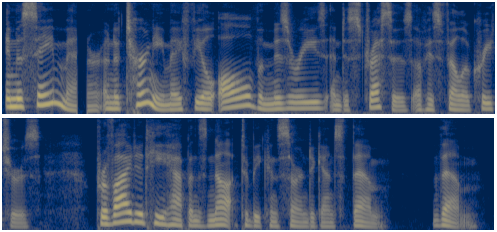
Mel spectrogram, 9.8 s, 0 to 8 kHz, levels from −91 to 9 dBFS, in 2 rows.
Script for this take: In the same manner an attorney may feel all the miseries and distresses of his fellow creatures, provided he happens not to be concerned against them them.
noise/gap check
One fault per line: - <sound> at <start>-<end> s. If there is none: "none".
- dropout at 0.7-0.8 s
